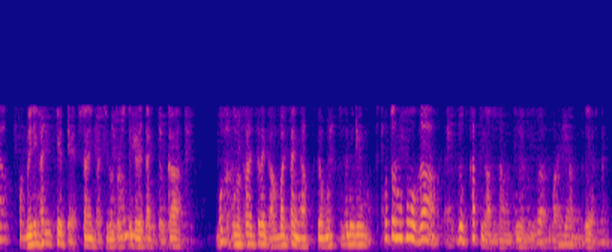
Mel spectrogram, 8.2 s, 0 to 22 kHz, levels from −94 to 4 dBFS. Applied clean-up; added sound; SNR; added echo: neural mask model DeepFilterNet 3.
